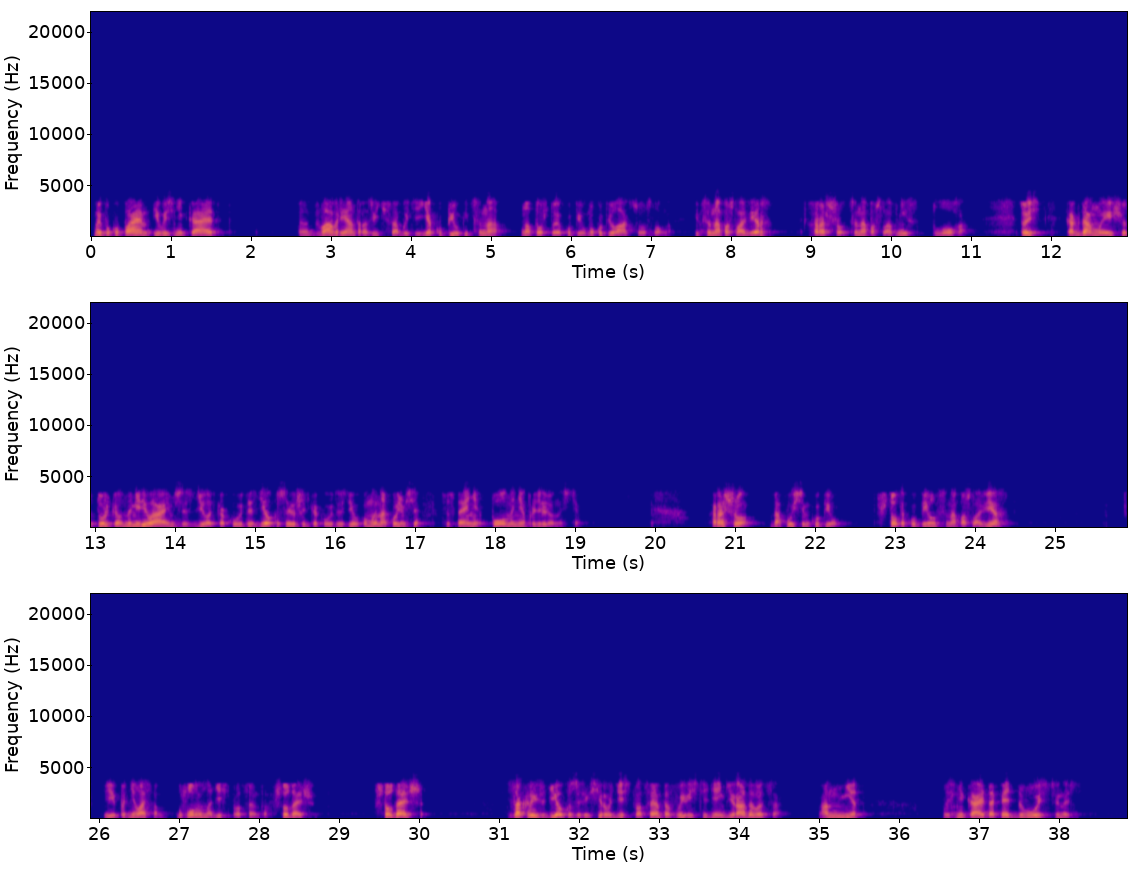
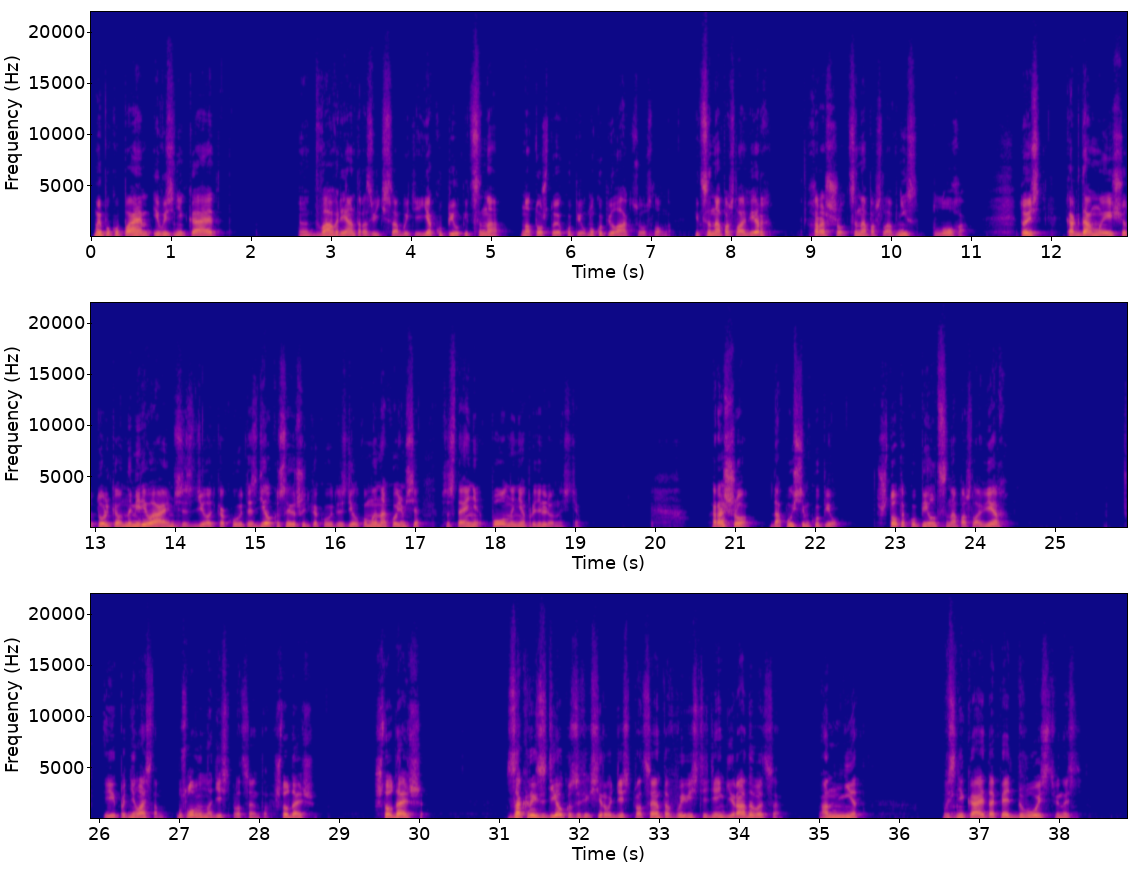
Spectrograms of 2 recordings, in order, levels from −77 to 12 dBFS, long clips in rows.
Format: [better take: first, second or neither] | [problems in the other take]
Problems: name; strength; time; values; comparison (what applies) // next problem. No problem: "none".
second | phone-call audio; poor line; nothing above 3.5 kHz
